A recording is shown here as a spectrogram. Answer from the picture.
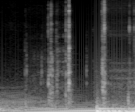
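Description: Low, steady trailer-style rumble with a few sharp clicks, then a sudden deep hit about one and a half seconds in.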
